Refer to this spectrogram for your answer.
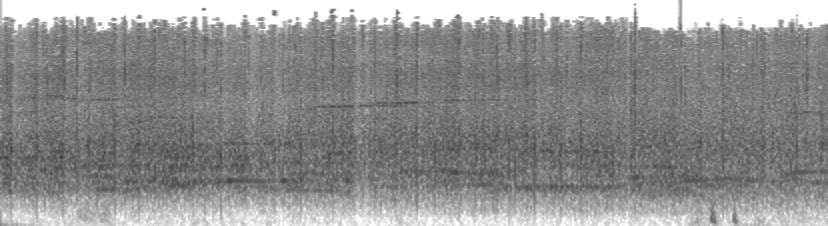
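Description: Sustained, loud applause from a large crowd as the Paris Agreement is unanimously adopted, a dense wash of clapping that holds steady for the full duration with a few cheers rising within it.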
